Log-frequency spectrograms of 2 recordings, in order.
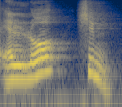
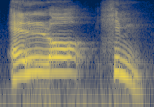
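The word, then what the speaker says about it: אֱלֹהִים: 점이 하나짜리가 위에 있으면 오 발음이라 그랬죠. 그래서 엘로에다가 해, 히응이죠. 그 다음에 이, 장모음 이. 그래서 엘로, 힘. 요거는 미음의 이제 그 꼬리형이죠. 꼬리형. 그래서 엘로힘 해보시죠. 엘로힘.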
